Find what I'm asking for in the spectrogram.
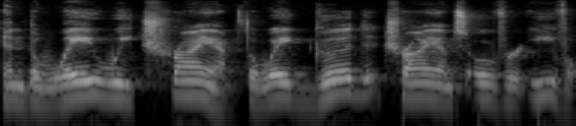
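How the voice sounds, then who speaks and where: In a Midwestern American accent, a man speaks at a very slow pace with a medium pitch and ordinary pitch variation, recorded very cleanly against a silent background. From US Midwest, rural northern Missouri. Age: 70s. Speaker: author and speaker on science and spirituality. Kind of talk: podcast interview.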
